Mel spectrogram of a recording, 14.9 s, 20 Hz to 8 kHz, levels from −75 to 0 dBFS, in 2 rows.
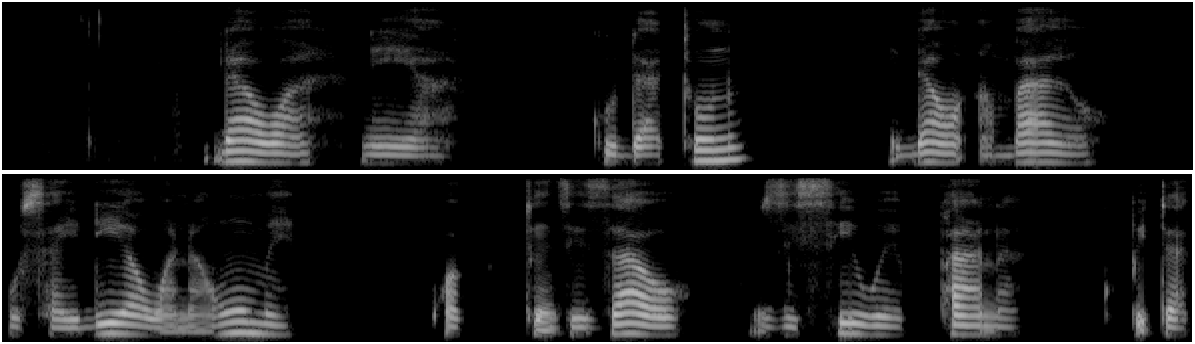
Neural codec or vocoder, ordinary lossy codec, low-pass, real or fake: autoencoder, 48 kHz, 128 numbers a frame, DAC-VAE, trained on Japanese speech; AAC, 48 kbps; 7.2 kHz; fake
